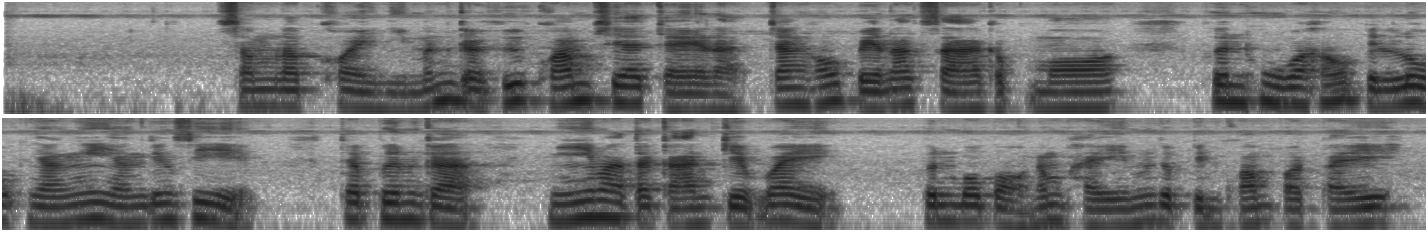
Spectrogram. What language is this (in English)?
Thai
